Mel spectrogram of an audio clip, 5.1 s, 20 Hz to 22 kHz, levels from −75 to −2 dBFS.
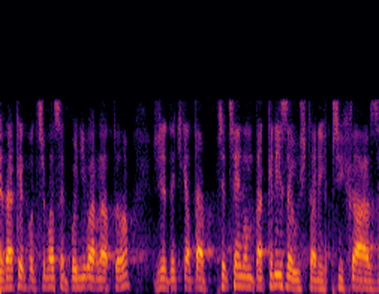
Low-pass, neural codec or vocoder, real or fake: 5.4 kHz; codec, 16 kHz, 2 kbps, FreqCodec, smaller model; fake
